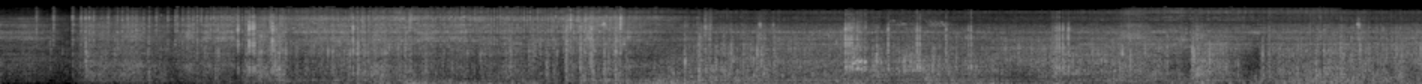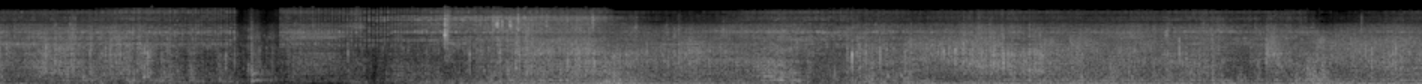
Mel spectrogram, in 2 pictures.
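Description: Mountain bike ridden down a rocky dirt and gravel trail: wind buffeting the camera's microphone with a deep rumble, and the bike clattering and rattling over stones. It builds up about a second in as the bike gets moving, eases briefly around two thirds of the way through, then picks up again.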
